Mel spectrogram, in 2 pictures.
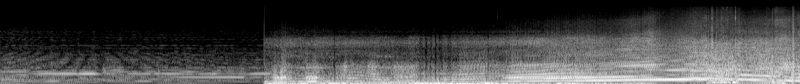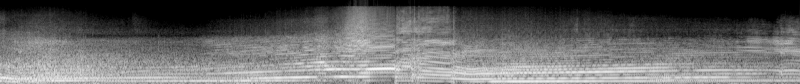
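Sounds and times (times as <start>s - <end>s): rush of noise: 2.6s - 11.4s
car engine accelerating: 2.6s - 16.0s.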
